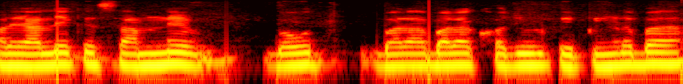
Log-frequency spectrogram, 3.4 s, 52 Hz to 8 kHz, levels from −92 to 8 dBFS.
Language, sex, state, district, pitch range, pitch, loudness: Bhojpuri, male, Bihar, Saran, 160-175 Hz, 165 Hz, -21 LUFS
